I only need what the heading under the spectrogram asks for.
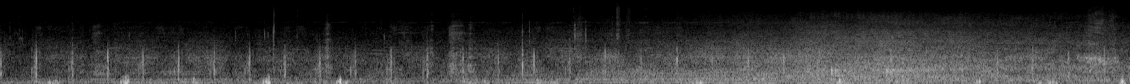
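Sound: running footsteps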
